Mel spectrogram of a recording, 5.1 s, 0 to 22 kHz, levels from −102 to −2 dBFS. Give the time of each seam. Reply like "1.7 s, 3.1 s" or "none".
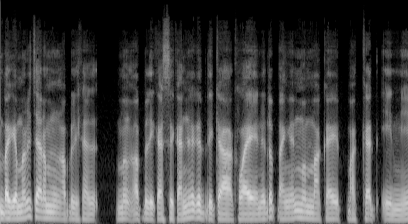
none

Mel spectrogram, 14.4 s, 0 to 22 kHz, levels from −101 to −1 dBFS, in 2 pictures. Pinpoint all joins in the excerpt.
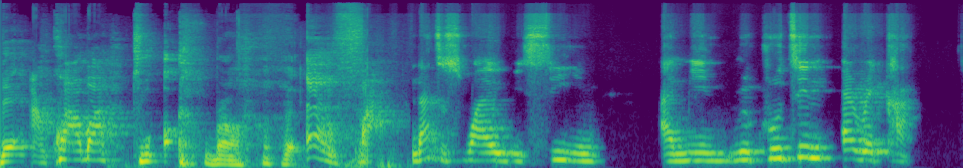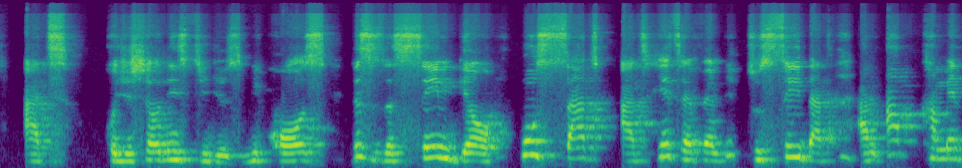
3.1 s

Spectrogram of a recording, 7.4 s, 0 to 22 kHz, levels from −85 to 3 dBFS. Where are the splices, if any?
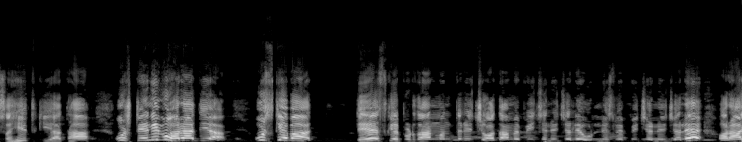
none

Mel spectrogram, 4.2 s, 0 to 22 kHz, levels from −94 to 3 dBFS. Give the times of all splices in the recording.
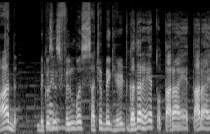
2.5 s

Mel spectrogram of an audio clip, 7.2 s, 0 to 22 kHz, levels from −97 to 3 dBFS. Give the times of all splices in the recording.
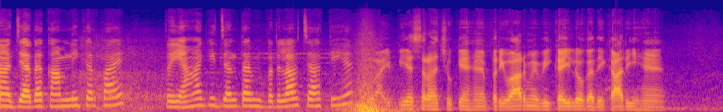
3.6 s

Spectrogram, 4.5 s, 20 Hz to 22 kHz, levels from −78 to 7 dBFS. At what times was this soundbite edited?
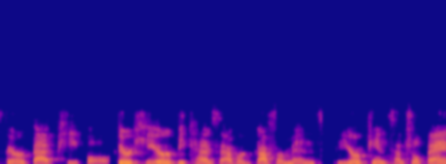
1.1 s, 3.3 s

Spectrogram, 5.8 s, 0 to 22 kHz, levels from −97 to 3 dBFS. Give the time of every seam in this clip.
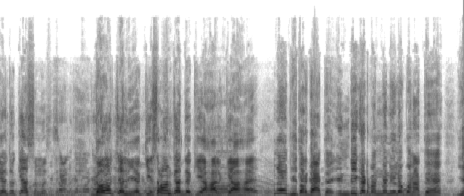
3.5 s

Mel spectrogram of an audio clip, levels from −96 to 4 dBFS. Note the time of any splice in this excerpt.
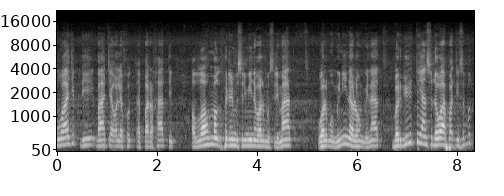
6.6 s

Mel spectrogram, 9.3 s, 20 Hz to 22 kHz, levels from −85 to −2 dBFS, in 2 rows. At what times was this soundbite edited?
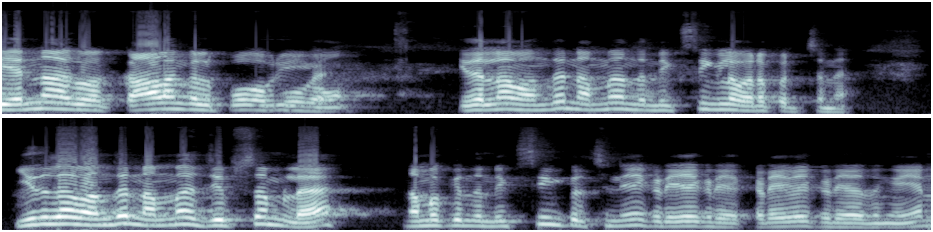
1.6 s

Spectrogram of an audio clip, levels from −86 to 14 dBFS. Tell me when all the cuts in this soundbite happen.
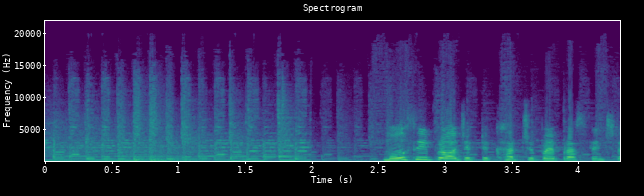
1.9 s

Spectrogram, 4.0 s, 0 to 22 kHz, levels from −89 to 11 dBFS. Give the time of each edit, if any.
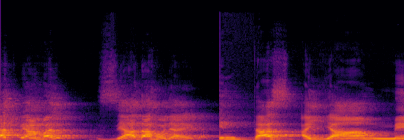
2.2 s

